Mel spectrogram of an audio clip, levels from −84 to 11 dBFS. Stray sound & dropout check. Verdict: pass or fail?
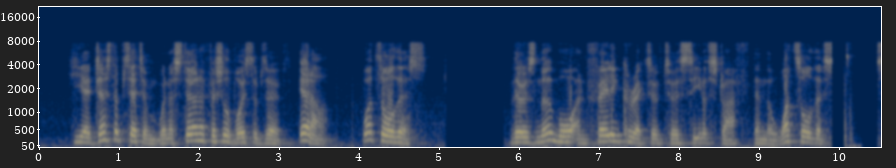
fail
